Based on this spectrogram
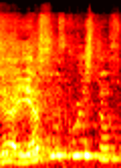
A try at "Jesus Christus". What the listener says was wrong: Yeah, that's the one.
